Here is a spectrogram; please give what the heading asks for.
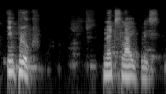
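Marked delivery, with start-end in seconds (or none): none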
